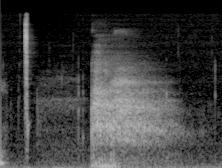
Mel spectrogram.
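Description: A person's long, breathy sigh into a close microphone, starting about a second in and fading away over about a second, after a brief click.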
